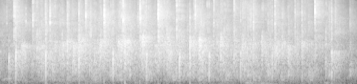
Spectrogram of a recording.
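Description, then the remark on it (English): An audience at a yoga workshop breaks into steady applause for a speaker, many hands clapping together in a dense, sustained patter that stays fairly loud and even throughout. “I have to see if you'd clap at the end as well.”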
